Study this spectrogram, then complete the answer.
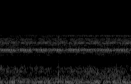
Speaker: Well, since we've gotten a little closer, you and I, you're gonna have to hear that squealing that I've been hearing all night.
